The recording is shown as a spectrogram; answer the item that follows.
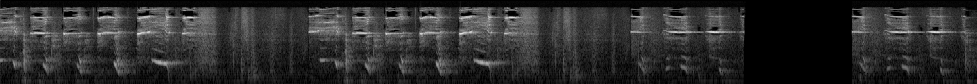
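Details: Bernese Mountain Dog puppy in its new house for the first time, giving rapid series of short descending whimpers and yips in quick runs, pausing, then starting again after a moment of silence.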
